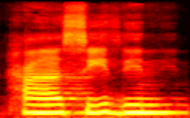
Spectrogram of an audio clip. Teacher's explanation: حاسدن، ہا الف زبر ہا، الف مدہ ہے، 1 سے 2 الف کے برابر لمبا کریں گے، زیادہ کھینچ کے بھی نہیں پڑھنا اور کم مقدار بھی نہیں رکھنی۔ حاسدن، دال کے نیچے 2 زیر کی تنوین کے بعد حرف حمزہ آ رہا ہے، اور یاد رکھیے کہ یہاں پر اظہار کیا جائے گا، غنہ نہیں کرنا۔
